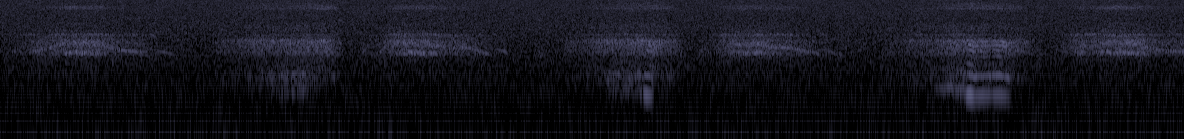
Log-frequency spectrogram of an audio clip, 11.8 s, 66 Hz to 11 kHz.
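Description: Soft, regular whistling snores with each breath, about 18 a minute, some ending in a small snort; quiet snoring in a sleeping cat.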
